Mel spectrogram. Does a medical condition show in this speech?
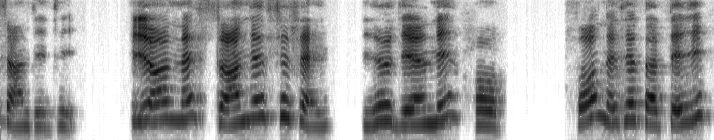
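Yes: muscular dystrophy; wheelchair user.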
